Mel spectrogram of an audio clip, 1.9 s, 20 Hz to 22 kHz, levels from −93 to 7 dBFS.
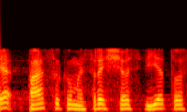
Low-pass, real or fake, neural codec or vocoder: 3.6 kHz; real; none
